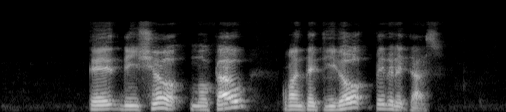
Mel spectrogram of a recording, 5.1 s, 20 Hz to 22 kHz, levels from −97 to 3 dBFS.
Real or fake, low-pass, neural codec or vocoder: fake; 9.9 kHz; codec, 44.1 kHz, 2.6 kbps, SNAC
